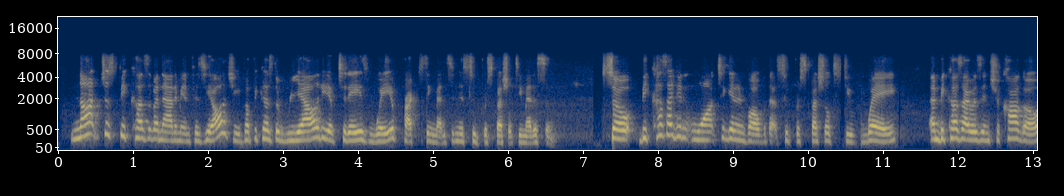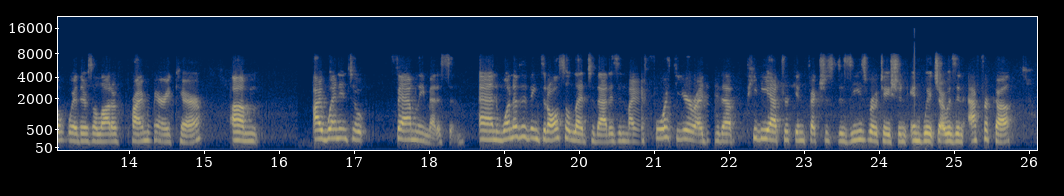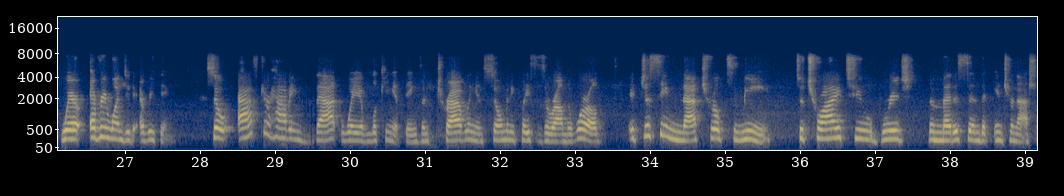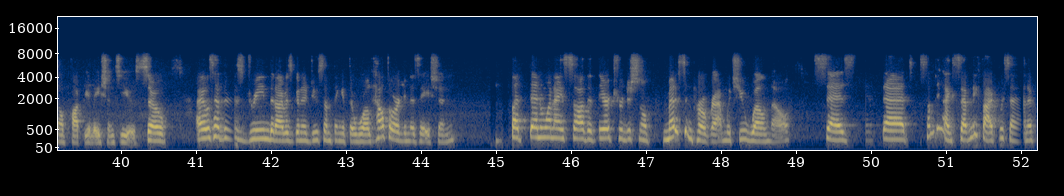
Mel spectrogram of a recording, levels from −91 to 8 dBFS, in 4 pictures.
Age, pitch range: 40-59, 195-255 Hz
